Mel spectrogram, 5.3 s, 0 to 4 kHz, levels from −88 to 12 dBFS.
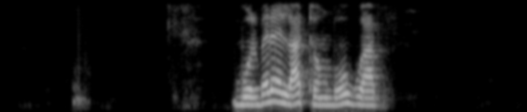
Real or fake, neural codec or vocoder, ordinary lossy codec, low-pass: fake; codec, 16 kHz in and 24 kHz out, 2.2 kbps, FireRedTTS-2 codec; Opus, 64 kbps; 3.6 kHz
